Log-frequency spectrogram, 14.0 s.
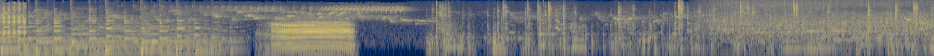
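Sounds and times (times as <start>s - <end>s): cow mooing: 0.0s - 0.4s, 3.8s - 5.4s
hand pump clicking and creaking: 6.4s - 14.0s.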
